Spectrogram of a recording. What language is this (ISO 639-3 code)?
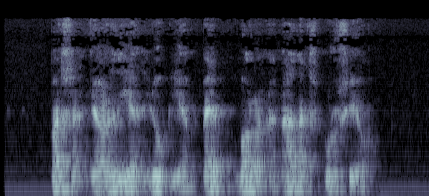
cat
